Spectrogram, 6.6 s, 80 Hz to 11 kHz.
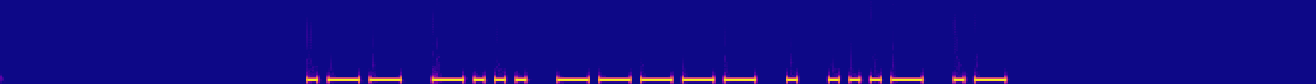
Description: Morse code, heard as a keyed tone, about 23 wpm, 700 Hz. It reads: WB0EVA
